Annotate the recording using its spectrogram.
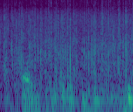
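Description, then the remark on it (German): Steady rain patters onto a surface, a dense, continuous hiss of drops with no clear pauses, moderately loud throughout. “Es regnet sie ein.”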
